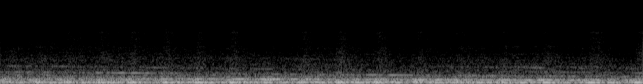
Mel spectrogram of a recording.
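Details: Berlin S-Bahn BR485 railcar 485 112-7, built 1991, onboard ride Schönfließ–Hohen Neuendorf on S8: regular thumps about three times a second over low rolling rumble, keeping wheel pace; severe wheel flat spot, rattling more than usual.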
